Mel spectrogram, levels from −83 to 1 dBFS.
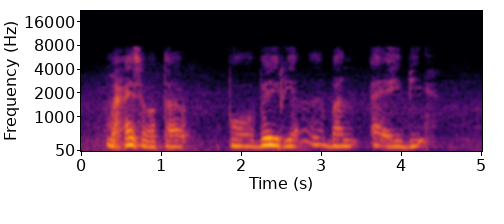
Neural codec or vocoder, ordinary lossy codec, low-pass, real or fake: none; AAC, 24 kbps; 10.8 kHz; real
